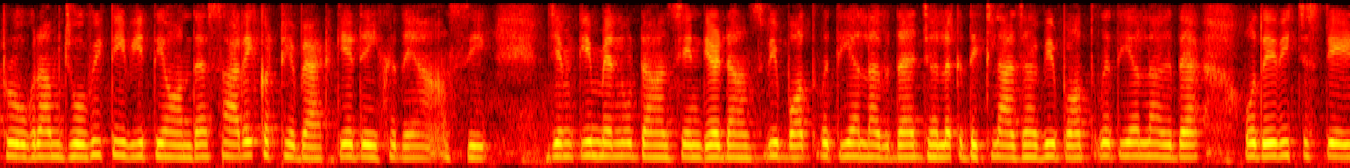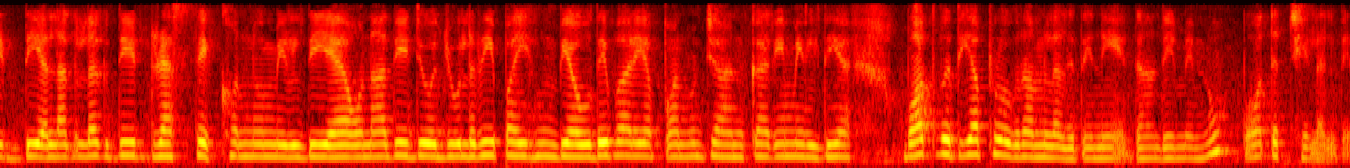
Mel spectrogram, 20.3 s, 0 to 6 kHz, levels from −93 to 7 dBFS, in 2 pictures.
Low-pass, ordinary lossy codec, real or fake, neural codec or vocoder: 5.4 kHz; none; fake; codec, 16 kHz, 2 kbps, X-Codec, HuBERT features, trained on LibriSpeech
